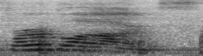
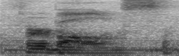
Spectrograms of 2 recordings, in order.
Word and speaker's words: furbolgs: they're now cowboys what why do you call them fur blocks it's for bulk furbolgs yes it's for law oh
